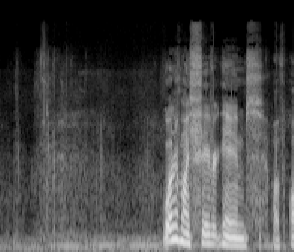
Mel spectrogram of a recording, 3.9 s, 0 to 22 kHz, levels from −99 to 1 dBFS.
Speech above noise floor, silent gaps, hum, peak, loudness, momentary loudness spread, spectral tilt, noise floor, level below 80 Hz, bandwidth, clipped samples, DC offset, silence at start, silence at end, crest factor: 28 dB; none; none; 0 dBFS; -17 LUFS; 26 LU; -6 dB/octave; -44 dBFS; -46 dBFS; 15 kHz; under 0.1%; under 0.1%; 0.7 s; 0 s; 18 dB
